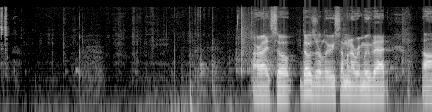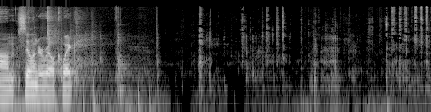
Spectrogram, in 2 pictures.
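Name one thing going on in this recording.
A wrench clicks and clanks against metal parts.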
